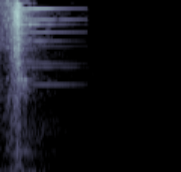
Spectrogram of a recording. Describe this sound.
Unsheathe Blade
sound made from unsheathing a pizza cutter!
sharpen, blade, shhing, unsheathe, spike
